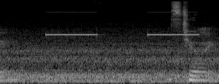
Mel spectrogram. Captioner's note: Instantpot BEEPS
